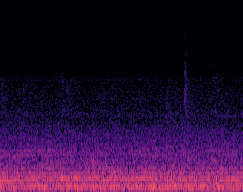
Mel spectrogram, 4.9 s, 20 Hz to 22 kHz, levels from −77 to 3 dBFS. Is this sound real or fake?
real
